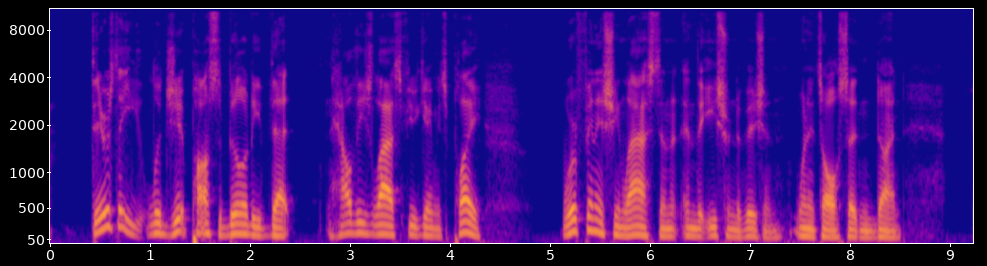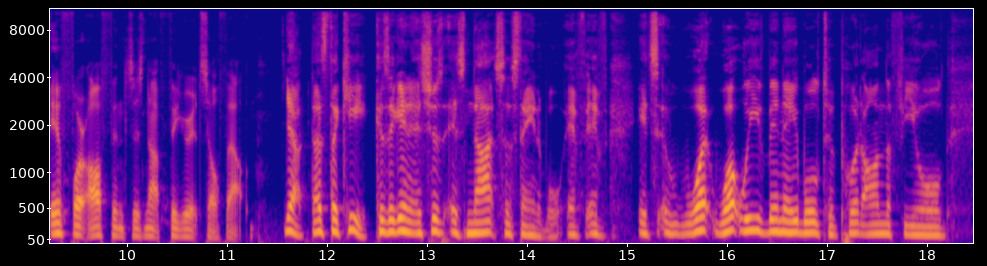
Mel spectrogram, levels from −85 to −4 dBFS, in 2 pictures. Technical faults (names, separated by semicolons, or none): none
